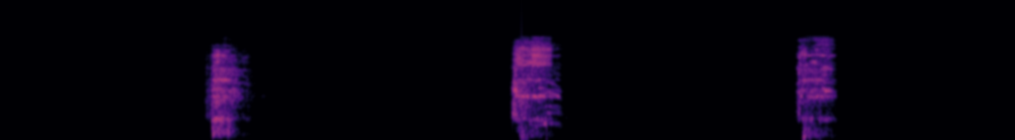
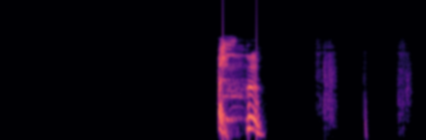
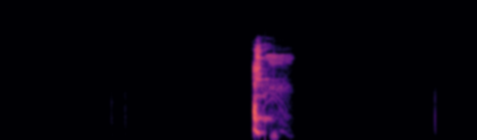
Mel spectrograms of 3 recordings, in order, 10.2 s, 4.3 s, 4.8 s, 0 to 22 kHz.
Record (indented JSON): {
  "exhalation_length": "10.2 s",
  "exhalation_amplitude": 4279,
  "exhalation_signal_mean_std_ratio": 0.25,
  "three_cough_length": "4.3 s",
  "three_cough_amplitude": 30935,
  "three_cough_signal_mean_std_ratio": 0.2,
  "cough_length": "4.8 s",
  "cough_amplitude": 28040,
  "cough_signal_mean_std_ratio": 0.14,
  "survey_phase": "beta (2021-08-13 to 2022-03-07)",
  "age": "45-64",
  "gender": "Female",
  "wearing_mask": "No",
  "symptom_none": true,
  "smoker_status": "Ex-smoker",
  "respiratory_condition_asthma": false,
  "respiratory_condition_other": false,
  "recruitment_source": "Test and Trace",
  "submission_delay": "2 days",
  "covid_test_result": "Positive",
  "covid_test_method": "RT-qPCR"
}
